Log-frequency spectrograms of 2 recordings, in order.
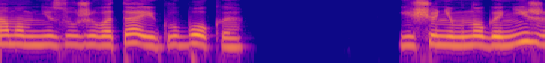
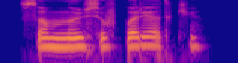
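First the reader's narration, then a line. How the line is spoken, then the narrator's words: Quiet demon voice. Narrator (Russian): тихо заговорил демон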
